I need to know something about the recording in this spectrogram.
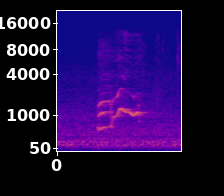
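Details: Bunk the pug, indoors in a small room, lets out one brief whine of about half a second, tonal and nasal, its pitch rising then wavering downward, over a low steady room hum.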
